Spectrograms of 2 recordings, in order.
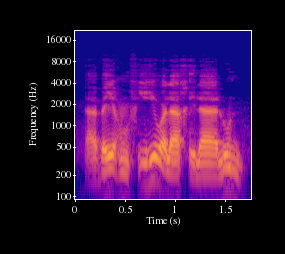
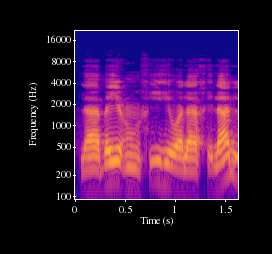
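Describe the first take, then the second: First: Teacher reads the alternate vowelling with final u endings; second reading. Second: لا بيع فيه ولا خلال with بيع as the stressed, clearly marked word; teacher reads the first permitted vowelling of لا بيع فيه; first reading. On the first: Teacher demonstrating the second vowelling, ending words in u. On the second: Teacher demonstrating the first vowelling of the phrase to students. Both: Shown as a demonstration. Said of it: "وتقوليها بالوجهين".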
